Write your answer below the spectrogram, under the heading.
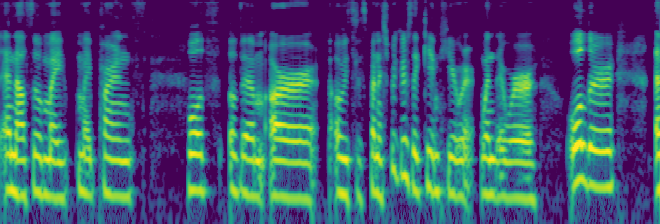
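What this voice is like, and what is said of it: Spanish-accented English. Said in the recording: “You can hear in my English accent, accented English, right? That English isn't my first language ... my first language is Spanish”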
